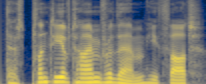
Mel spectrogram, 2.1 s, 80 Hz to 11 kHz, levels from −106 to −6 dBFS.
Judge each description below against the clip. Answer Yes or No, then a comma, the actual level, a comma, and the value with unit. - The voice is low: No, medium, 145 Hz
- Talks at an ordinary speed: No, fast, 230 wpm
